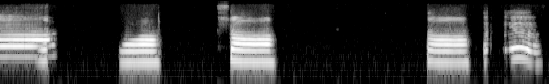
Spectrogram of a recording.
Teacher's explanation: Huruf sod sifatnya dia punya sifat isti'la dan itbaq. Maka dia tebal dan terkepung.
